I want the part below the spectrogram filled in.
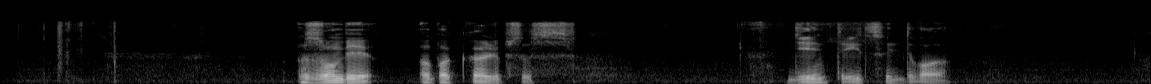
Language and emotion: Russian, neutral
